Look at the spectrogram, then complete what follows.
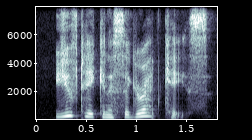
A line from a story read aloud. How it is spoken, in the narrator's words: said the Duke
